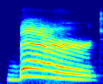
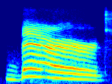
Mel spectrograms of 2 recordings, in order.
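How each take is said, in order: The two takes are said the same way.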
